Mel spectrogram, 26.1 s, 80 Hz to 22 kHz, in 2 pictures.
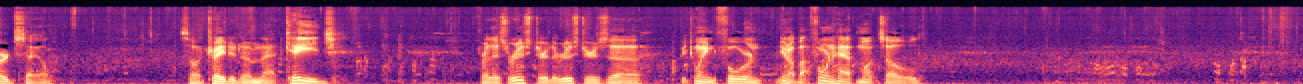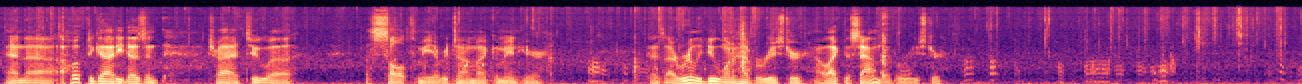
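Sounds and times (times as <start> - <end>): chickens clucking: 0.0 - 26.0.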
